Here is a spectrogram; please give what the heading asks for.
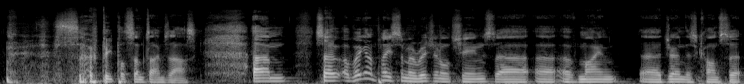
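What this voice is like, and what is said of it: English accent. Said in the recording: “the story is I'm English and I've been in this country since 2005 and I haven't lost my accent”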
